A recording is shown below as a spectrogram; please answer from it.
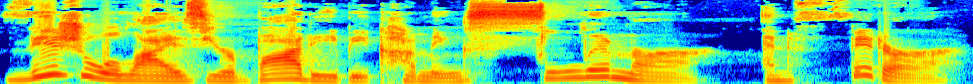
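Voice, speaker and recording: A woman narrating a guided meditation, giving gentle, unhurried instructions. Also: fairly low pitch, very animated.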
